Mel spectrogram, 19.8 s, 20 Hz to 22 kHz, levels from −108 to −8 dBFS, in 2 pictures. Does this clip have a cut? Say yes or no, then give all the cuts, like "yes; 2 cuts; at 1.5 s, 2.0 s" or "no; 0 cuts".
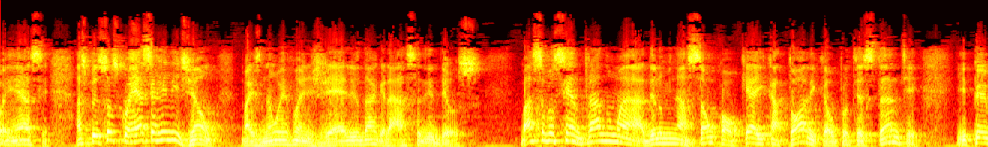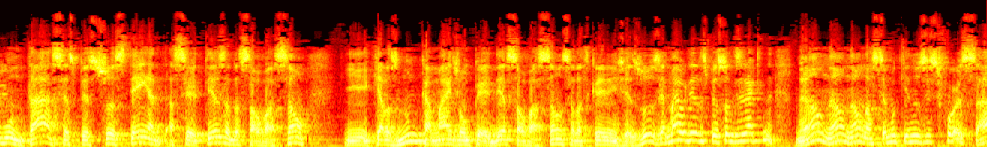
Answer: no; 0 cuts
